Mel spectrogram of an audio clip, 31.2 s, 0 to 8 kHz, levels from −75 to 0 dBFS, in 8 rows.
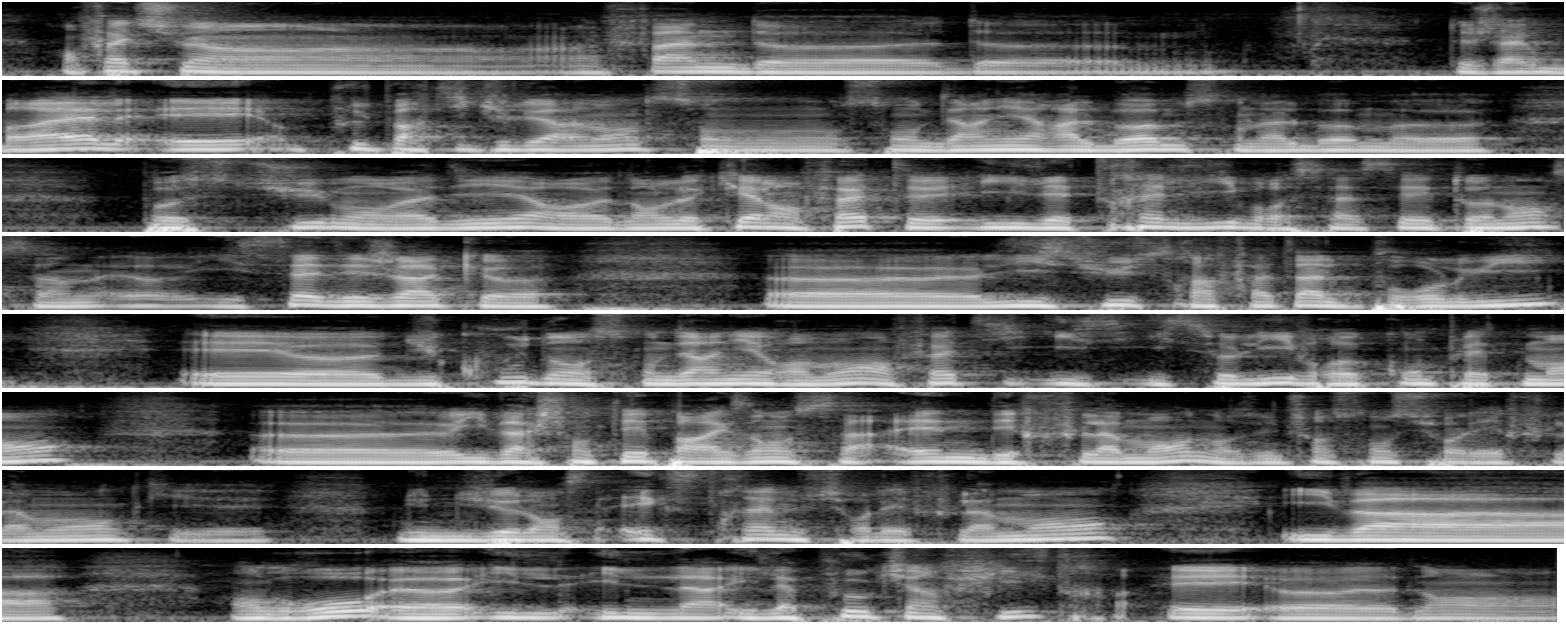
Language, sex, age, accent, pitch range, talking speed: French, male, 40-59, French, 105-125 Hz, 200 wpm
